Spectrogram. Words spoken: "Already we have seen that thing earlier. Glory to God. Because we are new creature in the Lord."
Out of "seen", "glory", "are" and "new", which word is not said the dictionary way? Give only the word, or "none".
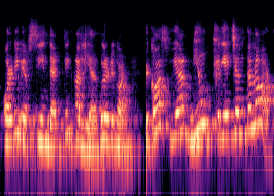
glory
